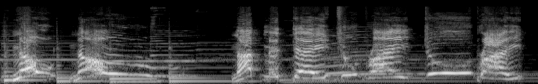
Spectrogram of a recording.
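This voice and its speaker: A shrill excitable cave creature. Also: male voice, extremely slow, over music, full character voice. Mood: fretful. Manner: shrill broken excited yelps. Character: skittish cave creature, small, excitable, clawed.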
